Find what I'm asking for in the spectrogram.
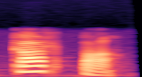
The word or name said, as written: carta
